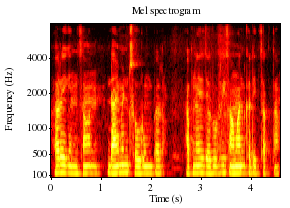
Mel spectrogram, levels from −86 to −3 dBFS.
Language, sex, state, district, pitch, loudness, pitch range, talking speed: Hindi, male, Madhya Pradesh, Bhopal, 140 Hz, -21 LUFS, 135-145 Hz, 145 wpm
